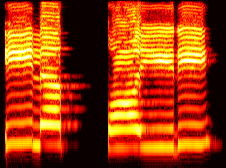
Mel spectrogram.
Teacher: یہاں پر لام کو تو کے ساتھ ملائیں گے، درمیان میں آپ دیکھ لیجئے 3 حروف ہیں جو بنا حرکت کے ہیں، یا، الف اور لام، یہ تینوں حروف نہیں پڑھے جائیں گے۔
